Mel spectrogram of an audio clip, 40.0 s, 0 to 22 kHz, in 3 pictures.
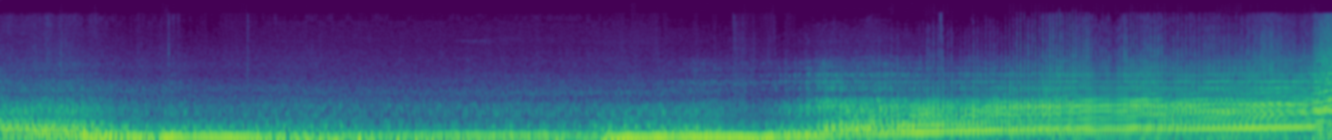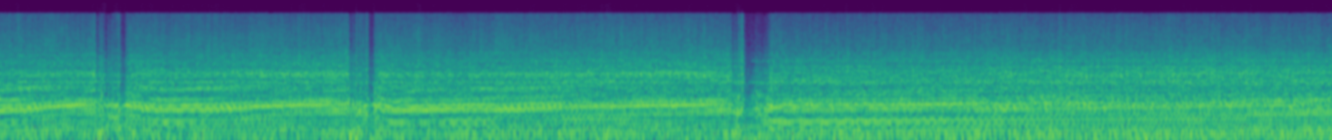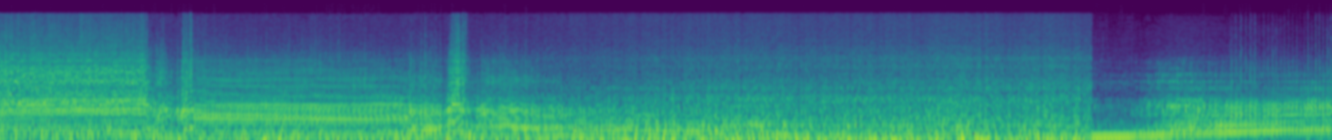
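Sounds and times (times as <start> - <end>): car exhaust revving: 0.0 - 39.9.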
